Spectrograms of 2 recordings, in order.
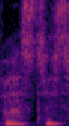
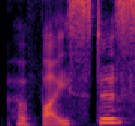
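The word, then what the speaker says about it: Hephaestus: did y'all think of um of Poseidon calling Heestus his brother? I got distracted. I maybe I would have had a thought about that, but I got distracted by Toby Stevens's pronunciation of Histus is what he said.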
